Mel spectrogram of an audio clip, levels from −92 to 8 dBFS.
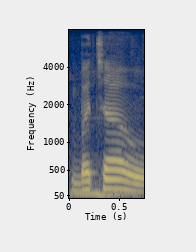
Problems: none marked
